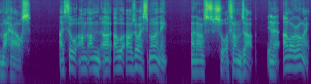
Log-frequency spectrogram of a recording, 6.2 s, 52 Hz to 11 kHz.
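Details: Adult male with aphasia after a massive stroke about 11 years earlier; still unable to read or write, and he says his speech is not great; aphasia.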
